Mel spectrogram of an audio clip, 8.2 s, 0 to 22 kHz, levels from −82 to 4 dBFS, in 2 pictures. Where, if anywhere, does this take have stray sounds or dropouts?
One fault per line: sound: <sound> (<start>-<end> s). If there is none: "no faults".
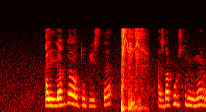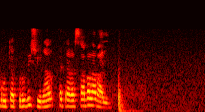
sound: thud (2.4-3.0 s)
sound: thud (6.5-7.0 s)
